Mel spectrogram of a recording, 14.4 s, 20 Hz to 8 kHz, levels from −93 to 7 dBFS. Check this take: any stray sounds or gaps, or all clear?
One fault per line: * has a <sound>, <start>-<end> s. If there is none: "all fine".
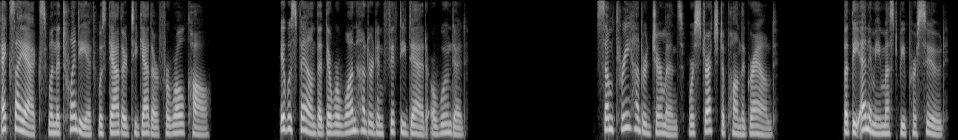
all fine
